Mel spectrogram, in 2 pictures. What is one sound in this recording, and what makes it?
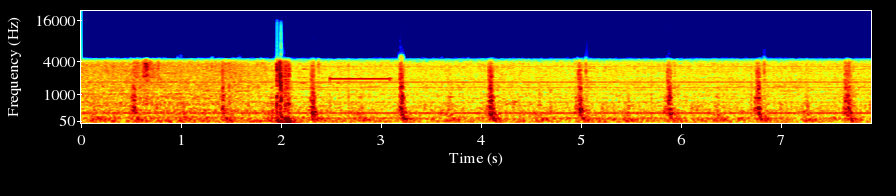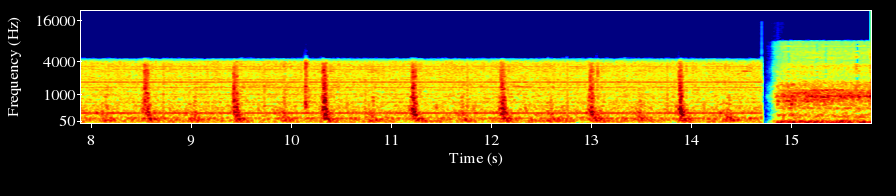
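A windshield wiper thumps across glass in a steady rhythm.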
